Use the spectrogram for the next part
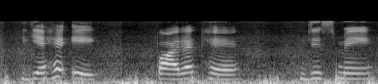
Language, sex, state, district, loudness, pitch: Hindi, female, Haryana, Rohtak, -16 LUFS, 235 Hz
